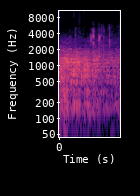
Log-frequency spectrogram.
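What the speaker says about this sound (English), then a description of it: "Look, lightning, you see? And thunder." Thunder in a lightning storm on a coastal prairie trail, a loud continuous low rumble that rolls steadily without breaks, heavy and booming with no voices over it.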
